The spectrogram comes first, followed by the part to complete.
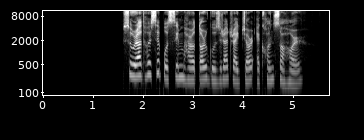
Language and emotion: Assamese, neutral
